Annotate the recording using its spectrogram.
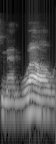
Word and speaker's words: Manuel: You know, Dai is a Welsh name for David, and it's spelled D-A-I. And my last name is Manuel, which is Portuguese, M-A-N-U-E-L.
